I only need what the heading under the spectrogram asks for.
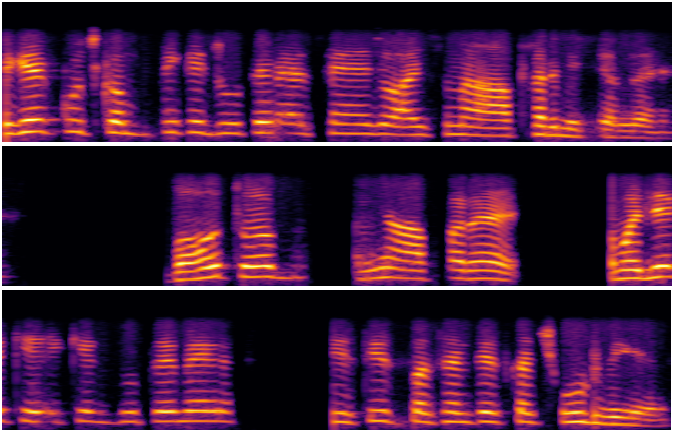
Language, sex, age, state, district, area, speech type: Hindi, male, 60+, Uttar Pradesh, Azamgarh, rural, conversation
